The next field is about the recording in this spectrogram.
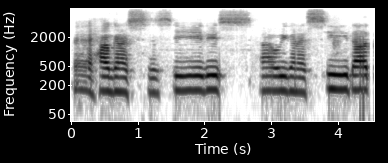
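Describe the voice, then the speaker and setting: A man with a Greek accent, speaking English as a second language, walks through a repair and thinks aloud in halting, simple sentences. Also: on the high side, completely flat delivery, creaky, muffled recording. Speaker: repair technician. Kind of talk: hands-on repair tutorial. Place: workbench.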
